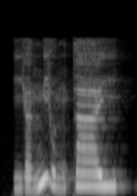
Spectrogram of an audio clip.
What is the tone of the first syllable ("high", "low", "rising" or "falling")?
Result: rising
